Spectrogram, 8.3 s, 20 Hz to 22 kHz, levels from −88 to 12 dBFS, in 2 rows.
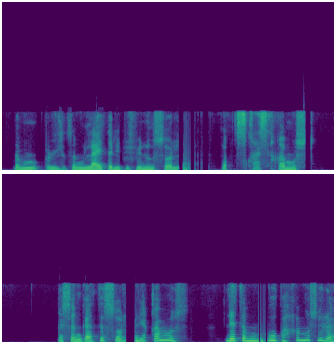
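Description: Speech over a G.722 wideband call, whose faint upper-band hiss fits the 64 kbit/s mode, suffers packet loss on an ADPCM call: lost packets become silence and the decoder's predictor and step size drift from the sender's. Hard-edged holes appear at 2.20 to 2.59 s (280 ms lost, scattered in runs up to 80 ms, roughly thirty packets), 3.78 to 3.89 s, after "xisang gan ta" at 5.69 to 5.87 s before "gi xamus", and after "ne ta" at 7.35 to 7.49 s. Each time, speech resumes with brief, slight distortion.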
